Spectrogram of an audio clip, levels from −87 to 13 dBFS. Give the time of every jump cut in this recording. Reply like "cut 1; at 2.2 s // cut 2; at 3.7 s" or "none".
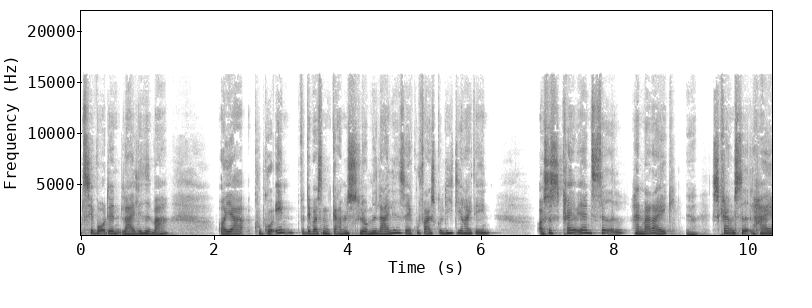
none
